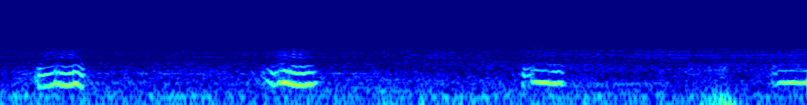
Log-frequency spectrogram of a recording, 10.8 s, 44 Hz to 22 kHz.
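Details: Sleeping male tuxedo cat snoring gently: soft, buzzing breaths about every three to four seconds, roughly 18 a minute.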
